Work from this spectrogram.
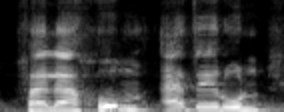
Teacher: মিম সাকিনের পর হামজা গুন্না হবে না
